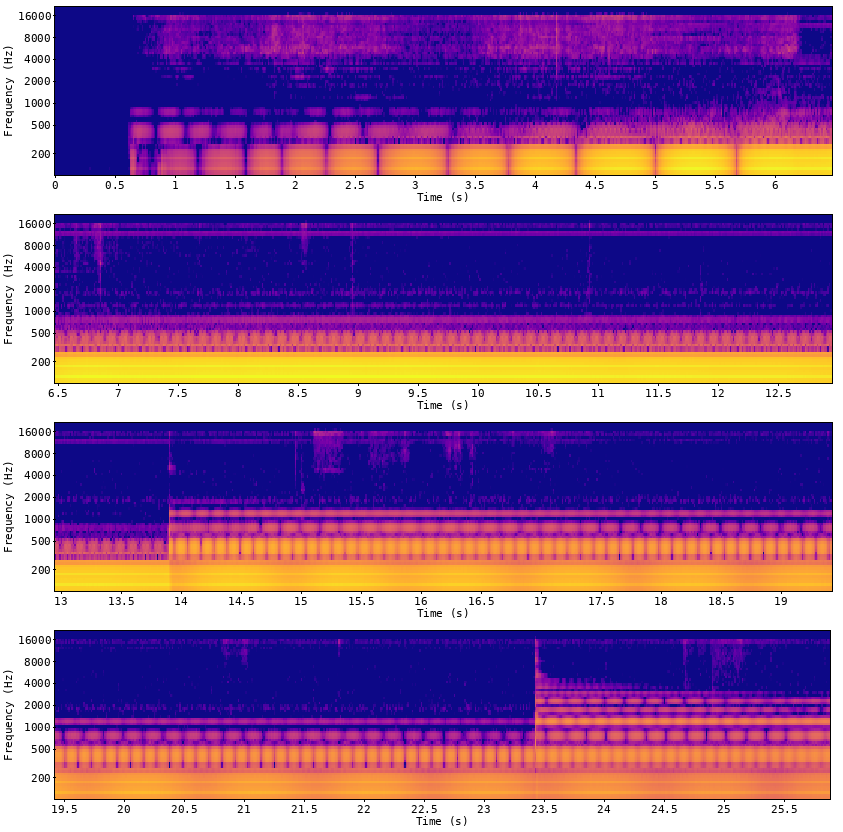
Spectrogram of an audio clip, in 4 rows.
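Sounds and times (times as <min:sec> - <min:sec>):
antique singing bowl in G sharp: 0:00.6 - 0:25.8.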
